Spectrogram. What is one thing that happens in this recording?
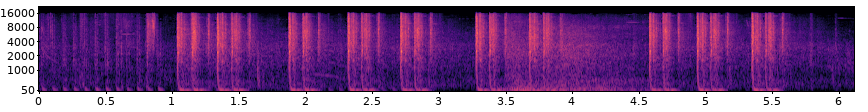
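A rifle fires in short, loud bursts close by.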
